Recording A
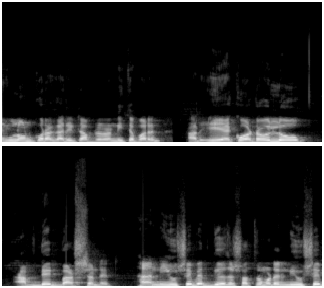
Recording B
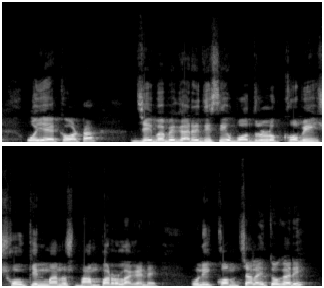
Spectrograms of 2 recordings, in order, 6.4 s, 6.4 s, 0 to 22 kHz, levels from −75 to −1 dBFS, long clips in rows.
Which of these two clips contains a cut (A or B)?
A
